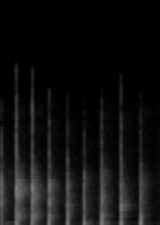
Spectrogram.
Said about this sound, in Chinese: 不知道不知道收没收进去啊？不是打蚊子哈，绝对是在鼓掌。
